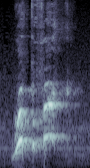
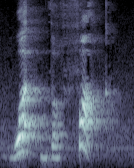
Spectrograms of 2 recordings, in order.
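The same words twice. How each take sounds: First: High-pitched squeak of amazement; stunned disbelief. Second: Said in the usual way. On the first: Retold or imitated. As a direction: squeal it like you can't believe it. Inner quote of amazed disbelief.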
